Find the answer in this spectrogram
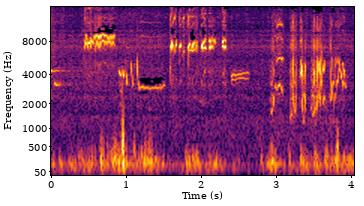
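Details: A European robin (Erithacus rubecula) sings short, high, thin whistled phrases that shift in pitch, some sliding and some trilled, over a steady low rumble of wind.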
